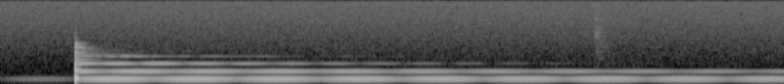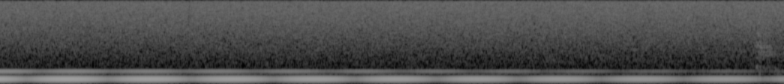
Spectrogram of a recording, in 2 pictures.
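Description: Large Buddhist bowl bell struck once about a second in, then ringing on with a deep hum that swells and fades about once a second while its higher overtones die away. It is a mindfulness bell, sounded so that listeners stop and return to themselves.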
